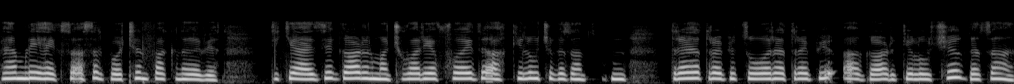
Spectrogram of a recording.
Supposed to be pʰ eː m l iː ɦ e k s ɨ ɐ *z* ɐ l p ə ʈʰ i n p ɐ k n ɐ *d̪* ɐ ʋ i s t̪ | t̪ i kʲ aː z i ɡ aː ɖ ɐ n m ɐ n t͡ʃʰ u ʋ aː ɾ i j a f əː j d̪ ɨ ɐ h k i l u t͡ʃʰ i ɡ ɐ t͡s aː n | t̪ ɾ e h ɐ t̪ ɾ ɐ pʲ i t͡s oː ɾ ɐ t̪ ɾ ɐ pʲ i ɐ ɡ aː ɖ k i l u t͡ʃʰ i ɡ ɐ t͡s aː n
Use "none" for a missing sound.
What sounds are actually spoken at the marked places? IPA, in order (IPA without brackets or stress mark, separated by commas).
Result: s, none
